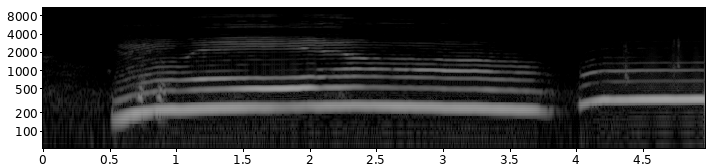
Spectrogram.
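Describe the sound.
A person imitates a whale call with a long, drawn-out moaning tone lasting several seconds, loud, then breaks briefly before starting a second sustained moan.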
